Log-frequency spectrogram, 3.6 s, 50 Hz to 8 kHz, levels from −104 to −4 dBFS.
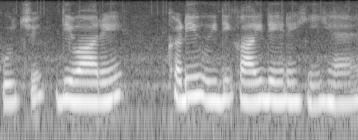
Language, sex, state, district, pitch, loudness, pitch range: Hindi, female, Uttar Pradesh, Shamli, 205 Hz, -14 LUFS, 200-215 Hz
